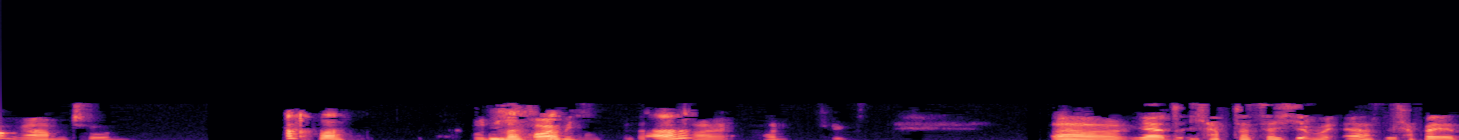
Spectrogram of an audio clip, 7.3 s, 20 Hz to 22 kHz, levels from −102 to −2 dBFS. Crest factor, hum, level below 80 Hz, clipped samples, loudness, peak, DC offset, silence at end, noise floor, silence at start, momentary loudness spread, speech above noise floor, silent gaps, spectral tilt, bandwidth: 22 dB; none; -78 dBFS; under 0.1%; -25 LUFS; -4 dBFS; under 0.1%; 0 s; -69 dBFS; 0 s; 18 LU; 45 dB; 1.06-1.41 s, 5.13-5.19 s; -2.5 dB/octave; 6 kHz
